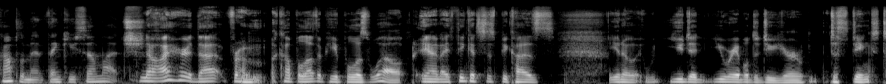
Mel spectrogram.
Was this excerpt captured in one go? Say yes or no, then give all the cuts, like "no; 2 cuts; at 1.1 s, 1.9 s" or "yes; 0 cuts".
no; 1 cut; at 6.1 s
